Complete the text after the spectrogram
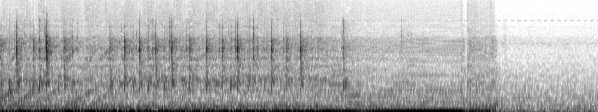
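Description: Upbeat electronic dance music plays loudly, then cuts off.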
